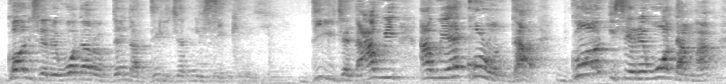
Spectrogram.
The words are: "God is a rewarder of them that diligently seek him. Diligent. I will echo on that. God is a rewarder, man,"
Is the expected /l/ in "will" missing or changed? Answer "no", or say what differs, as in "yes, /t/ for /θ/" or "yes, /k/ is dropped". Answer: yes, /w/ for /l/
